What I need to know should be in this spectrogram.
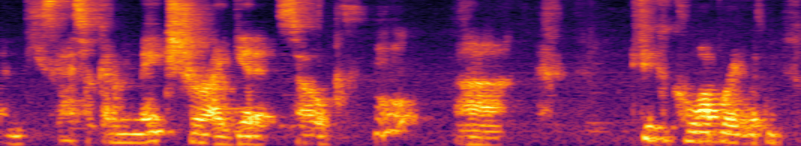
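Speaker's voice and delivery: hushed, half-whispered tone. Voicing a character who points to the figures next to him: whispering in character. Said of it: "he says in sort of a whisper tone".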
